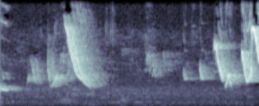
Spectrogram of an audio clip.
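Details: Creamy-bellied thrush steadying its song: a run of clear, high, steeply down-slurred whistled notes. A quiet pause follows, then a faster burst of sharp descending notes builds toward the end.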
